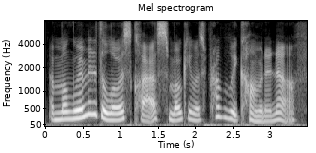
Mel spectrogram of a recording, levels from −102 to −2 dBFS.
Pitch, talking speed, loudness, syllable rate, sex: 205 Hz, 190 wpm, -18 LUFS, 5.6 syllables/s, female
